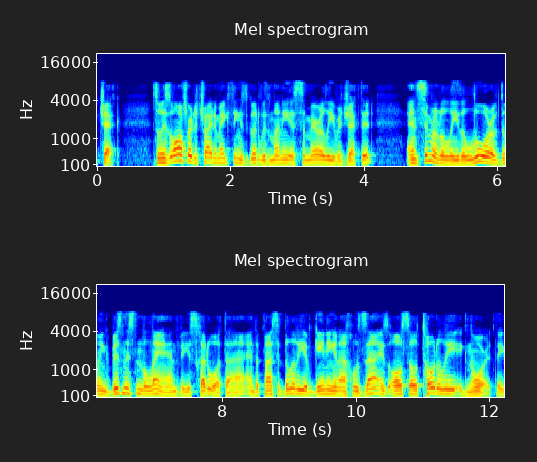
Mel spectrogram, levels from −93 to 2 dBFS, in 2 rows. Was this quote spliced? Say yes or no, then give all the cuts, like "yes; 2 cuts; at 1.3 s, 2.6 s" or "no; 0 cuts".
no; 0 cuts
